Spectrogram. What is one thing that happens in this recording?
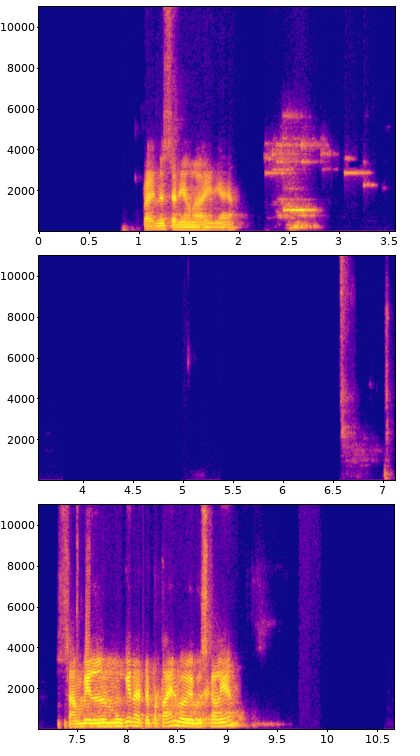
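A young man speaks calmly through an online call, in short bursts.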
